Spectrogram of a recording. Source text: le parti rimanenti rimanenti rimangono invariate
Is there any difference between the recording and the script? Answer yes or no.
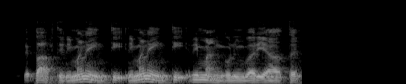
no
